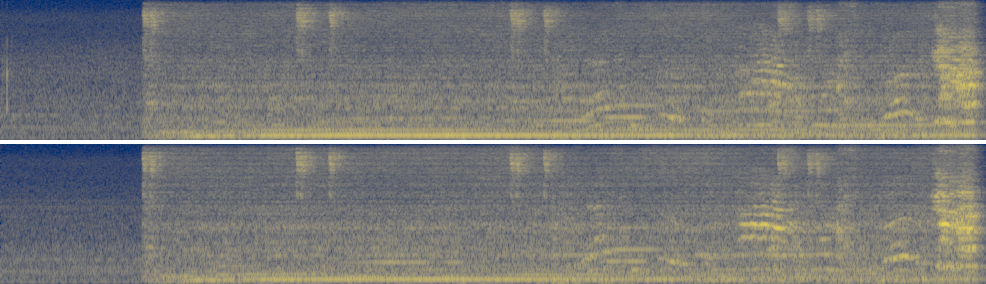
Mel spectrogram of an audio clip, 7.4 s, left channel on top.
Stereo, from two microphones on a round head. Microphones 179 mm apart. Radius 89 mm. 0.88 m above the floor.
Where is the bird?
40° right (ahead or behind), 3 m.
